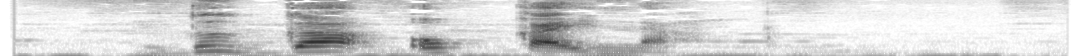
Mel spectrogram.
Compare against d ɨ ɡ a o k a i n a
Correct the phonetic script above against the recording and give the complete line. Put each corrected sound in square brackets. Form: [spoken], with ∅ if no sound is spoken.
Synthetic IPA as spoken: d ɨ ɡ a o k a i n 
